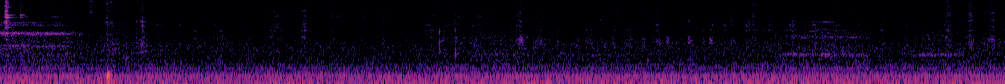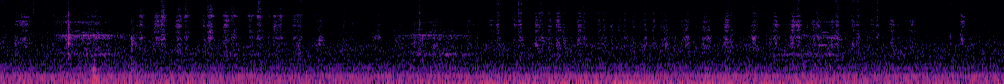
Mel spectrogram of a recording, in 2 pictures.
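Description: Near silence: a paintbrush making faint, soft strokes on watercolour card, over a low steady room hum, with a couple of light taps.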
